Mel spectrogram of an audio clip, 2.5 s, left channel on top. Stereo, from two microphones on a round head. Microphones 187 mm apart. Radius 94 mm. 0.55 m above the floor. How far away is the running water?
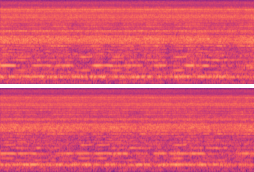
About 1.3 m.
